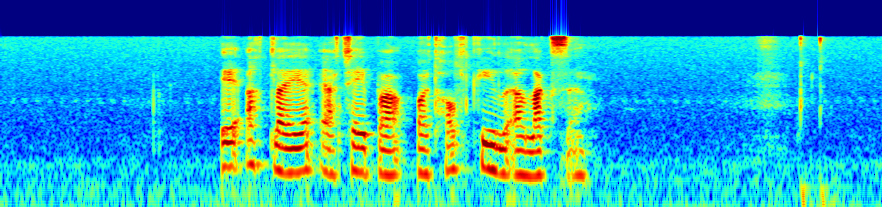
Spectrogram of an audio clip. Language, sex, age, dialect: Faroese, female, 36-60, Norðurstreymoy/Eysturoy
